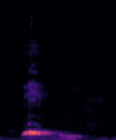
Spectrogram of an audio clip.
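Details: Two-year-old female Congo African grey parrot kept as a pet at a country home, practicing a birthday phrase: a single clear, tonal vocalization, a bright held note sliding down into a lower drawn-out tone, in a quiet room.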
